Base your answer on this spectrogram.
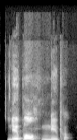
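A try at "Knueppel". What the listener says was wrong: Knipple. I've heard Knipple. I've actually heard the K pronounced, but I could be wrong.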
